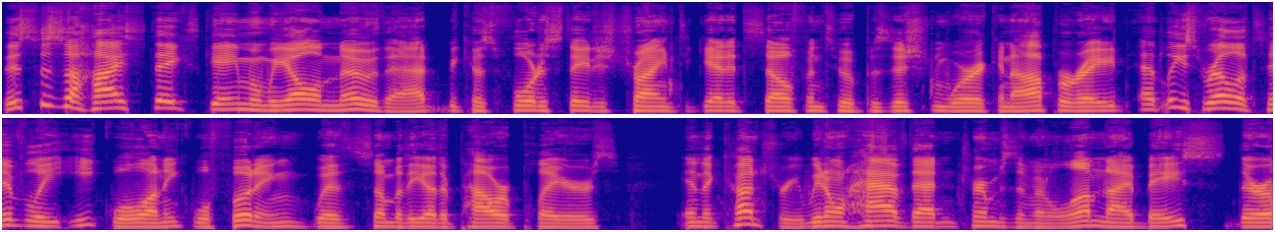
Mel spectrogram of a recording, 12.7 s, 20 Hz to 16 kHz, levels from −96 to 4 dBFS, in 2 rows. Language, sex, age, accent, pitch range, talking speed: English, male, 30-49, American, 130-180 Hz, 250 wpm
